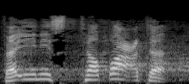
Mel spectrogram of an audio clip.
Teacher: تعطي التاء للسفال والهمس، وتعطي الطاء للاستعلاء والإطباق والجهر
